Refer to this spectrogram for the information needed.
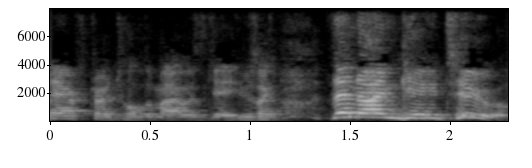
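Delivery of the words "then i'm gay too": high, loud mock blurt; blurted confession. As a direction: imitate a panicked, eager outburst. Retold frantic blurted confession.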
